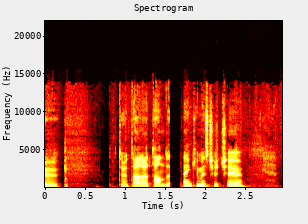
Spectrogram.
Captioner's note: speaking French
